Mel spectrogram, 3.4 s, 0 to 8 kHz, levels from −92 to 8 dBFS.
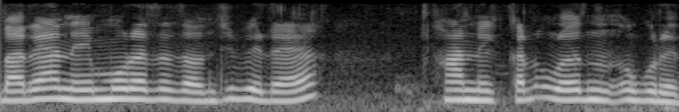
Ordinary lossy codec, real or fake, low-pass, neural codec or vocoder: none; real; 7.2 kHz; none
